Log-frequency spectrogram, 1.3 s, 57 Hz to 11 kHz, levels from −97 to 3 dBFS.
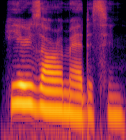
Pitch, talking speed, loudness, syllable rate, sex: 175 Hz, 190 wpm, -16 LUFS, 6.8 syllables/s, female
